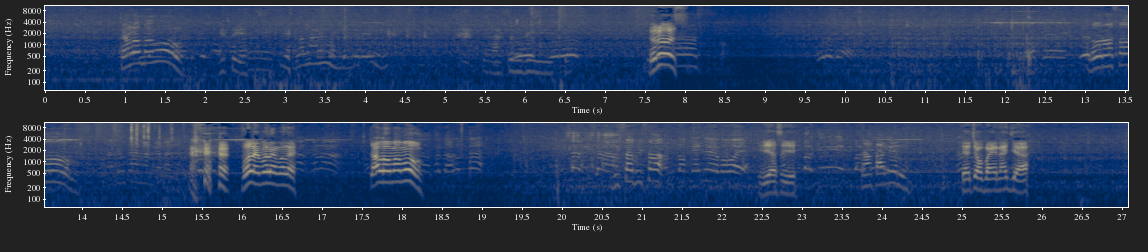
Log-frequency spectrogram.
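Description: A truck engine idles and revs as it climbs over rough ground.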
